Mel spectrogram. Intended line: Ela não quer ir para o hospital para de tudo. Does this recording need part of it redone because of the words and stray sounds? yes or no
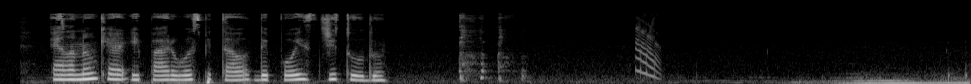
yes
